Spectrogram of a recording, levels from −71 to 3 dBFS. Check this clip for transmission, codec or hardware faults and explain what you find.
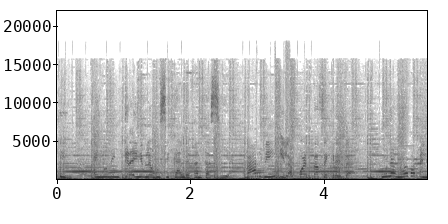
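One hardware fault runs through the whole clip: Wi-Fi interference. A steady, dry ticking sits under the sound from start to finish, about ten clicks a second, spaced 102.4 ms apart and roughly 20 dB below the wanted audio. That spacing matches the beacon interval of a Wi-Fi radio. Each beacon burst is picked up by nearby audio circuitry, rectified into the signal path and heard as a click.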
